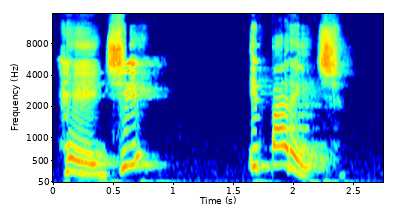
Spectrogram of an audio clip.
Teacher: quando eu falo rede, o E tem som de quê? De I. E parede, o E também tem som de I. · a letra E, quando o sonzinho dela for fraquinho, ela terá o som da letra I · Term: o E tem som de I, átona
